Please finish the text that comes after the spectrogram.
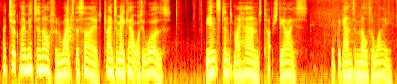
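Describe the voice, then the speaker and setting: A man narrating a scripted fairy tale in the first person, measured and with dramatic pauses. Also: mid-range voice, fairly even intonation, a little hiss or hum. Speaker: story narrator.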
